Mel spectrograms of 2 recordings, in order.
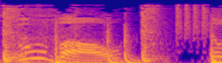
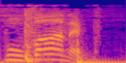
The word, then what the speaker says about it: bubonic: Bubo, so it's bubonic, not bubos. It's spelled B-U-B, though, right? Yes, it is spelled B-U-B, but unfortunately it's pronounced bubonic.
